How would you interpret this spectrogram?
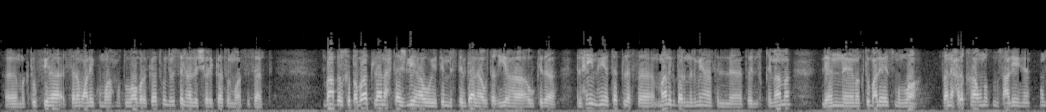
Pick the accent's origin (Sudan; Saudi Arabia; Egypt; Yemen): Egypt; أنا من مصر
